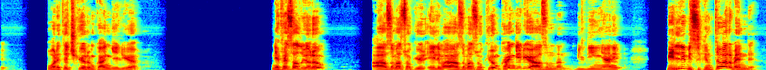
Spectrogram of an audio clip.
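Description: A man, telling a story casually on a live stream, animated and full of swearing and reported speech. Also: a little high, normal speed, long pauses. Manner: profane, animated retelling with much reported speech.

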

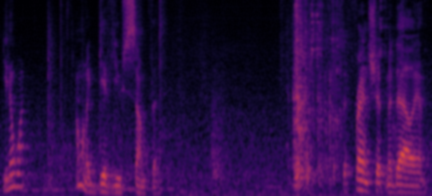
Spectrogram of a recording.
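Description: An actor playing an earnest, lovesick rock singer who talks theatrically and bursts into song. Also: male voice, fairly low pitch, big pitch swings, measured pace, very noisy. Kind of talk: comedic film acting with rock singing.

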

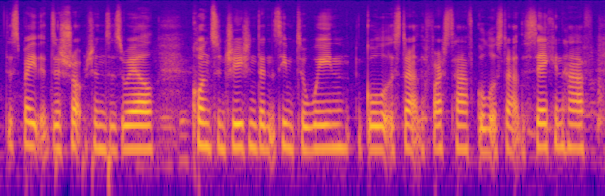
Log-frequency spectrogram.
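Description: A woman interviewer asking brisk, friendly post-match questions to a manager and player. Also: medium pitch, flat delivery, a little mellow.

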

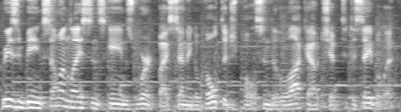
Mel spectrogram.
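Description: A man giving calm step-by-step tutorial voice-over narration. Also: mid-range voice, fairly quick, over music.

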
